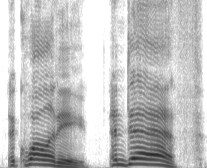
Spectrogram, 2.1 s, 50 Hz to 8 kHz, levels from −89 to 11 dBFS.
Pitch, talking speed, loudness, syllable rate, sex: 190 Hz, 85 wpm, -14 LUFS, 3.6 syllables/s, male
